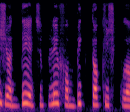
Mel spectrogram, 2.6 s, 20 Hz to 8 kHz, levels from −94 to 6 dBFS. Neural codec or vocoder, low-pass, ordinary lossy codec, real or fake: none; 7.2 kHz; none; real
